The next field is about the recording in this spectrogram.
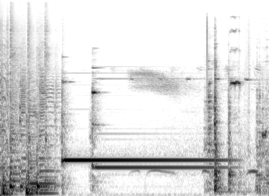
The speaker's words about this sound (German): Sie klingeln an der Tür. Sie klingeln an der Tür.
